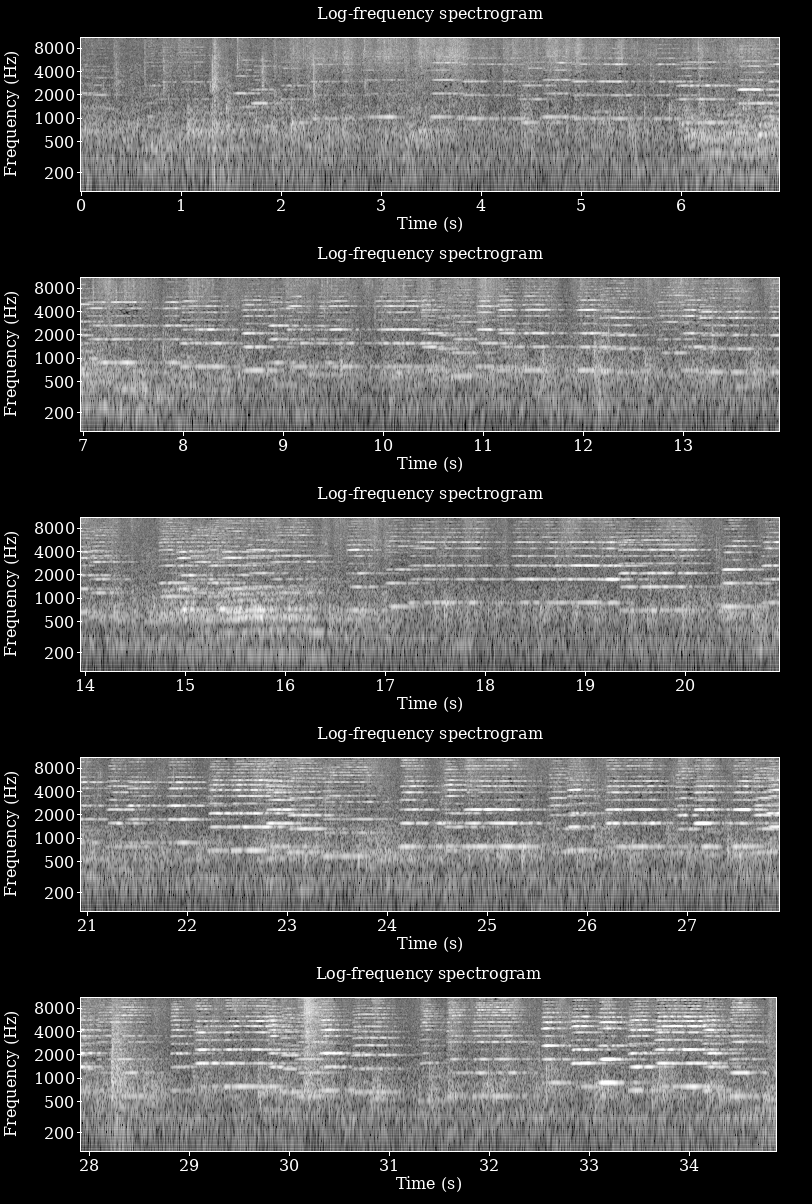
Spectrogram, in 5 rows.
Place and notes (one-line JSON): {"title": "Levent metro station, a week of transit, monday morning - Levent metro station, a week of transit, tuesday morning", "date": "2010-09-28 09:40:00", "description": "The ephemeral is even less lasting in the city. But it shows up more often.", "latitude": "41.08", "longitude": "29.01", "altitude": "143", "timezone": "Europe/Berlin"}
